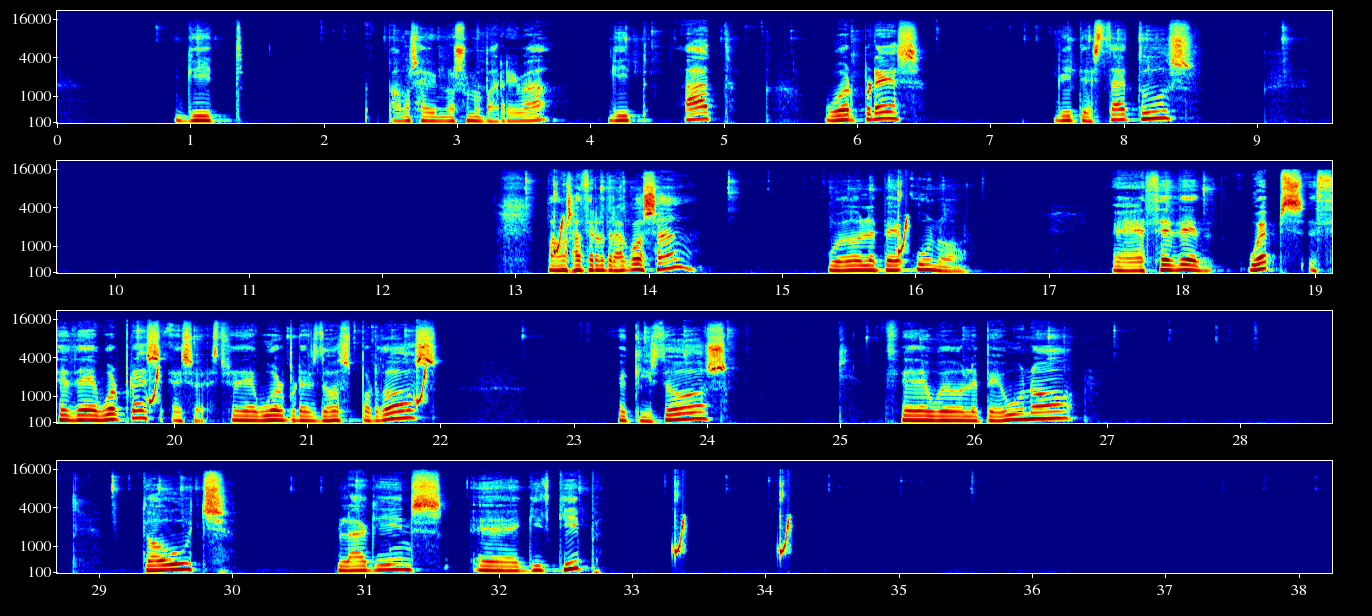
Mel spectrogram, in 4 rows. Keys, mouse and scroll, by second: 0.0-9.1 typing, 13.0-36.0 typing, 37.4-38.2 typing.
